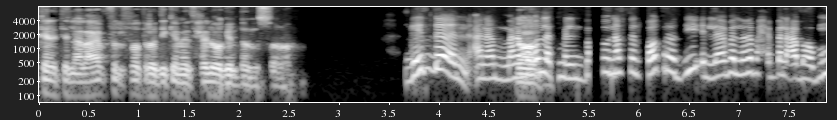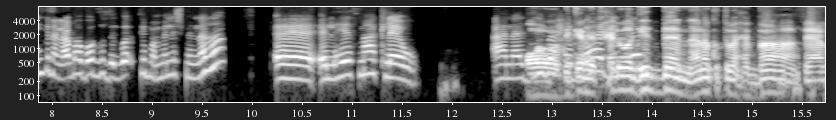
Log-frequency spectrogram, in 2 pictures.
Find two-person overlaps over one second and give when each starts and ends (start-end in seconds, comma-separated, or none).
12.7-14.0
